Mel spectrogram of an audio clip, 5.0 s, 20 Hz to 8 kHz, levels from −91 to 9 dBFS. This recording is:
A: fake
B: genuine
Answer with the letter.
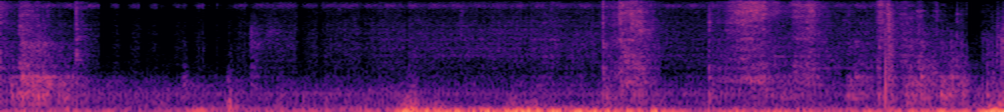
A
